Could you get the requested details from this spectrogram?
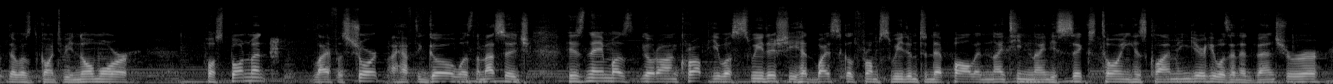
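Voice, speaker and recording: A man from Turkey, a guest in an interview, telling his story in a measured, reflective way. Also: medium pitch, fairly even intonation, faint music behind. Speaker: guest adventurer. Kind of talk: interview answers.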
